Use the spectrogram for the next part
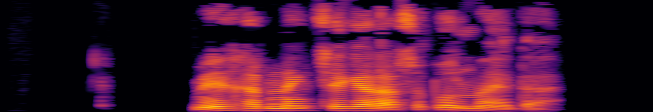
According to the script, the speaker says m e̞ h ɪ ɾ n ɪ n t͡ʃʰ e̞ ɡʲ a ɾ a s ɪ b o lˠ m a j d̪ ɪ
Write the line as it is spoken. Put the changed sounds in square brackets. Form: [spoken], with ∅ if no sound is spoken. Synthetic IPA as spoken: m e̞ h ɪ ɾ n ɪ [ŋ] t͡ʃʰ e̞ ɡʲ a ɾ a s ɪ b o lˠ m a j d̪ ɪ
